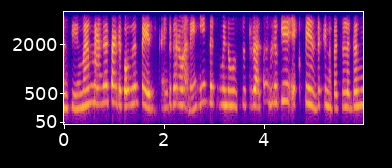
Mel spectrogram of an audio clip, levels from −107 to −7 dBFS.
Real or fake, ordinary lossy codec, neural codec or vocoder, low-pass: fake; none; codec, 24 kHz, 1.2 kbps, DualCodec; 3.6 kHz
